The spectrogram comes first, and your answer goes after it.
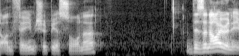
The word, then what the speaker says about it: sauna: understand like sauna lifestyle, maybe I should say it right for starters, sauna.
